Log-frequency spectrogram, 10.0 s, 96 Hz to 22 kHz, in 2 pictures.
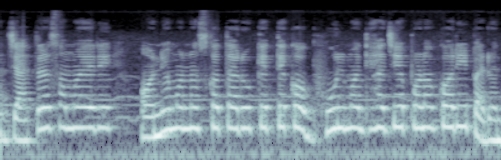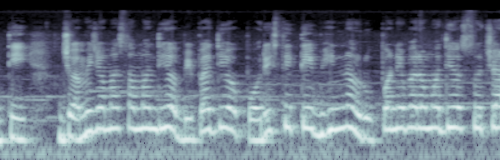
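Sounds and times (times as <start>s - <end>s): woman narrating: 0.0s - 10.0s.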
